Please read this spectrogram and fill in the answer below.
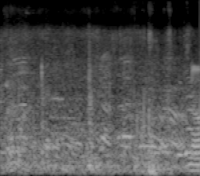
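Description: Voices of people talking in the background outdoors, with a single low thump about one and a half seconds in.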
